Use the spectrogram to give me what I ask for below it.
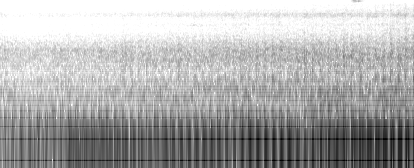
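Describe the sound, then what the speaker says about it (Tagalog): A motorcycle engine approaches at night along a rural road, its low rhythmic putter growing steadily louder and pulsing more strongly as it nears, with no talk over it. "merong motor na parating"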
